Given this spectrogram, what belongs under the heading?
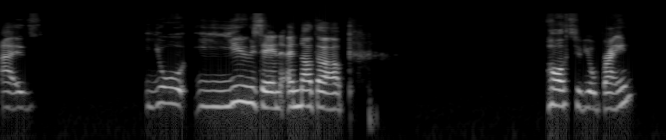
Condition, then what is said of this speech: Stuttering. And then I took part in a musical the next year as when I sing, it completely stops.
